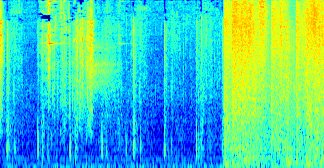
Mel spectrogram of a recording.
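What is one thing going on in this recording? A rifle fires several rapid shots.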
